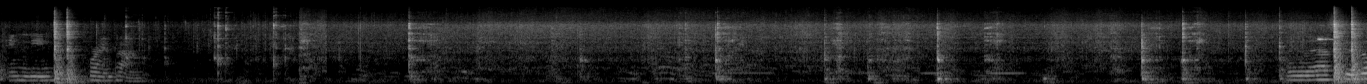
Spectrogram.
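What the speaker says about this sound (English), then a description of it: "Now I'm going to put the red herring out in the frying pan." Red herring sizzles in a frying pan as it is stirred, a steady crackle broken by scraping and clinking of the utensil against the pan, close and without voices.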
